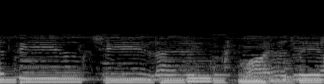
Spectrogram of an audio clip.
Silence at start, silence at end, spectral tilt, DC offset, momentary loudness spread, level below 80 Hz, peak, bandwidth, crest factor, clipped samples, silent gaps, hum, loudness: 0 s; 0 s; -13 dB/octave; under 0.1%; 4 LU; -38 dBFS; -12 dBFS; 4.2 kHz; 12 dB; under 0.1%; none; none; -26 LUFS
